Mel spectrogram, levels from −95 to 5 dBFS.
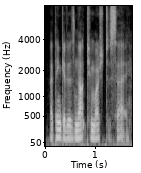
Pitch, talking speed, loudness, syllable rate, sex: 110 Hz, 310 wpm, -20 LUFS, 5.9 syllables/s, male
